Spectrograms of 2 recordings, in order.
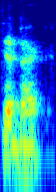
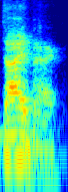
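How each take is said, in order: First: The name is said with Polish pronunciation. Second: The name is said in another anglicized way. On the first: This is the original Polish form. "really Polish it would be" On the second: This is how the author says his own name. "he pronounces his name"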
